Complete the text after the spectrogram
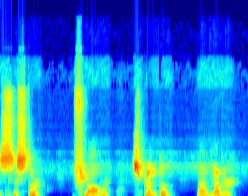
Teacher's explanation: So second, there's the trochee, which consists of one stressed syllable followed by an unstressed syllable. It is pronounced as da, as in sister, flower, splinter, and ladder.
